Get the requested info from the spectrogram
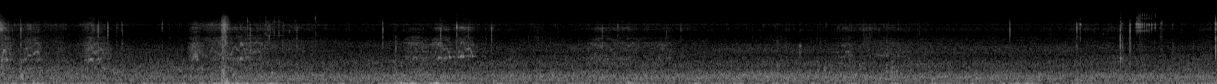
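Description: River water running steadily, with wind on the microphone and a few small knocks and clicks of handled fishing gear.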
